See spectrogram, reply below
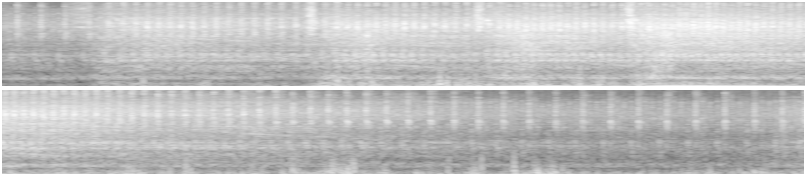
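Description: Light, quick ticking from the top of the engine, about three a second over the idle: noisy hydraulic lifters.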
